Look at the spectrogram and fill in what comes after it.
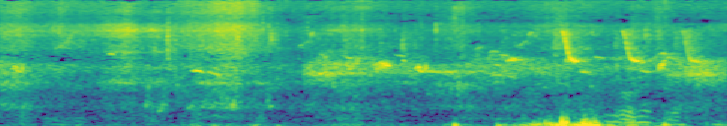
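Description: Small birds chirping in short falling calls, with a low rumble on the microphone about three to four seconds in.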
